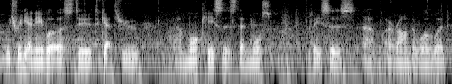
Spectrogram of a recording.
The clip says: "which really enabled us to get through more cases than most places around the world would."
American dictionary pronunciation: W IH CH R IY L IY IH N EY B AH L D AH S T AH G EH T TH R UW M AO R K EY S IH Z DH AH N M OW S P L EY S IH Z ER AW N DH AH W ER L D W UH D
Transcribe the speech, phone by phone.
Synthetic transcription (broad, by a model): W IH CH R IY L IY IH N EY B AH L D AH S T AH G EH T TH R UW M AO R K EY S IH Z DH AH N M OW S P L EY S IH Z ER AW N DH AH W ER L D W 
